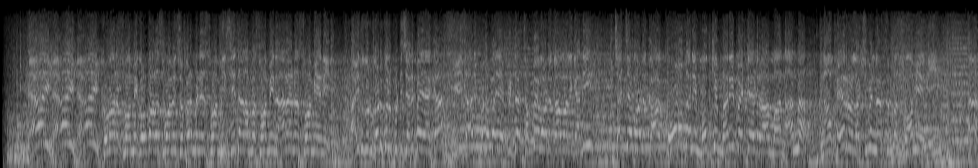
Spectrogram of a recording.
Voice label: telugu dialogue; ringtones; rock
